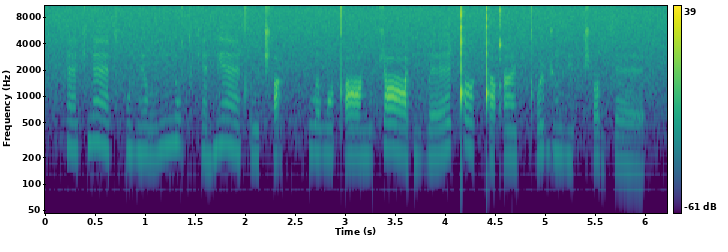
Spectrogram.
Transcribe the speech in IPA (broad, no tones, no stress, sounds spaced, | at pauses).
k ɛ̃ː t͡ʃ ɡ ɛ̃ː t͡s k u vʲ ɔ̃ ɡ nː u t͡s t͡ʃ ɛ̃ bʲ ɛ̃ː tʼ ɪː t͡ʃʼ ɑ ɡ kː u ɐ̯ v ɔ̃ tʼ ɑː ŋ u t͡ʃ ɑː pʲ u v ɛː ǃ ʌː ǃ ə qʼ ɛ̃ː t͡ʃ tʼ ʊ ɭ d͡ʒ ũ vʲ ə˞ ʔ t͡ʃʼ ʌ ɡ t͡s ɛː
